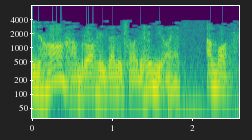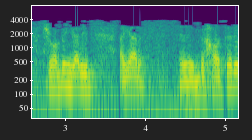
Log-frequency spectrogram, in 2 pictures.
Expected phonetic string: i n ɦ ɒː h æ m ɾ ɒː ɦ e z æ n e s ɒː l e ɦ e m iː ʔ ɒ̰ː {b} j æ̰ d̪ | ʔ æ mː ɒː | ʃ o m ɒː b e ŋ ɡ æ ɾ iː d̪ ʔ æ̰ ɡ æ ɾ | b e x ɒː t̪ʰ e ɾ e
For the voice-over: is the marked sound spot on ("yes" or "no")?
no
